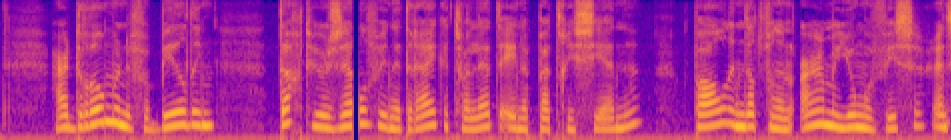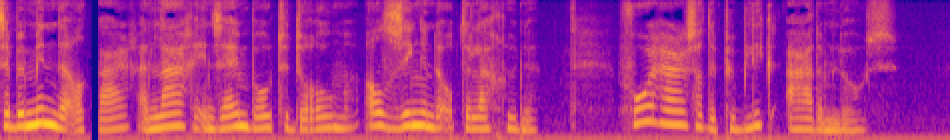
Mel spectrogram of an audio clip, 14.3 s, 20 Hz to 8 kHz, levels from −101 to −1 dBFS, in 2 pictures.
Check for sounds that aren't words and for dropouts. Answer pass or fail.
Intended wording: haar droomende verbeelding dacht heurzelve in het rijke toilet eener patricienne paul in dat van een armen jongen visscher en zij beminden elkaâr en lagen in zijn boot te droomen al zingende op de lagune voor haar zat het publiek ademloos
fail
